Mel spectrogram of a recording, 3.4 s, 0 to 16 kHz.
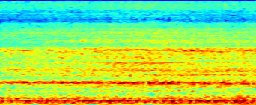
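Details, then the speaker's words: Car brought in for an oil change idling with a consistent cylinder 2 misfire confirmed on scan data: uneven slightly lumpy beat. "we definitely do we're misfiring on cylinder 2 pretty consistently it's definitely misfiring"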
